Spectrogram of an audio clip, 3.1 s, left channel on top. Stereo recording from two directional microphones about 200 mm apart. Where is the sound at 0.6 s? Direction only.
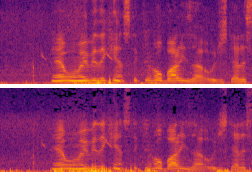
15° left (ahead or behind).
